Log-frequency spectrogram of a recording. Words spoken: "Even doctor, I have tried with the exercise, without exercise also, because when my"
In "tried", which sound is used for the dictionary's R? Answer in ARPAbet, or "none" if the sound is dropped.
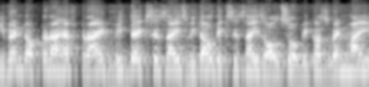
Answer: R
